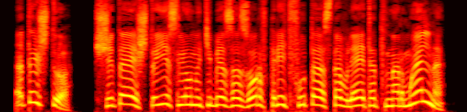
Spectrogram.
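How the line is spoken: Yelling back. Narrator (Russian): заорал я в ответ

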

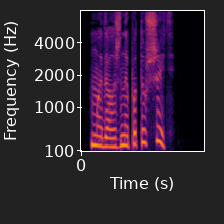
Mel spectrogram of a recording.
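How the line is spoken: Exclaiming. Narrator (Russian): воскликнула мама

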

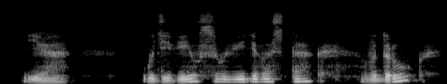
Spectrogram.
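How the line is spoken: Hesitant mutter. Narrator (Russian): пробормотал было князь

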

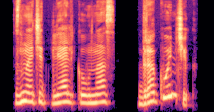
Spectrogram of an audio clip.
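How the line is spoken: Giggled. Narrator (Russian): хихикнула Варя

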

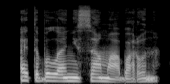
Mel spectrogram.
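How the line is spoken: Quiet reply. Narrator (Russian): тихо ответила Пиппа

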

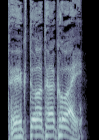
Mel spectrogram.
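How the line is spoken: Barked. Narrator (Russian): рявкнул человек из норы

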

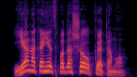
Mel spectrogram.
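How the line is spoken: Snorting, magister. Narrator (Russian): хмыкнул магистр Оникс

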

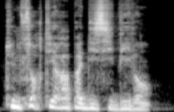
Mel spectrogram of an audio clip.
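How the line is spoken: Exclaimed. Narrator (French): s'écria-t-il

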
